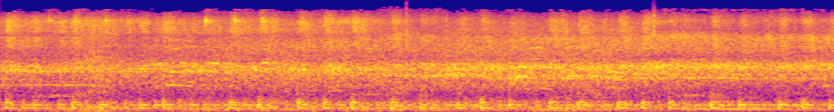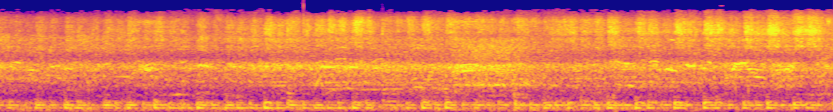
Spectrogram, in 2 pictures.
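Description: Loud, continuous music from an African church congregation dancing around their building.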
